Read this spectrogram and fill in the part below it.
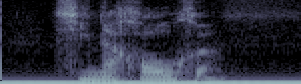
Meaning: synagogue
- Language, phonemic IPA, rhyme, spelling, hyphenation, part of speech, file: Dutch, /si.naːˈɣoː.ɣə/, -oːɣə, synagoge, sy‧na‧go‧ge, noun, Nl-synagoge.ogg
